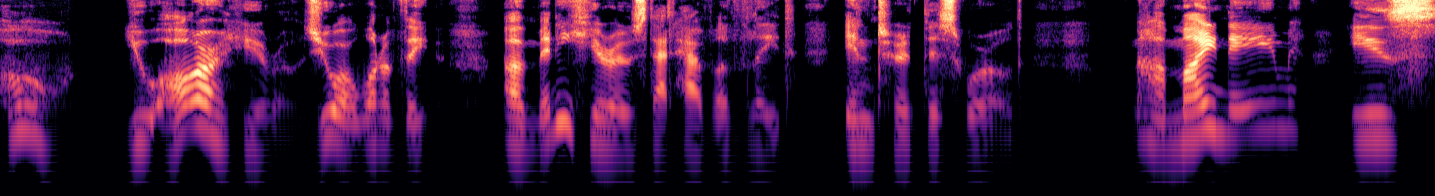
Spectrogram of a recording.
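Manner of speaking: strange, floating jellyfish creature voice. Game narrator voices a creature the heroes meet in a dungeon, jellyfish creature voice. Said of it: "you come into a chamber kind of out of the way and see what could really be described as a floating jellyfish, only it's not. The tendrils beneath it kind of curl and move on their own, It floats, and".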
